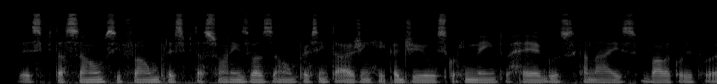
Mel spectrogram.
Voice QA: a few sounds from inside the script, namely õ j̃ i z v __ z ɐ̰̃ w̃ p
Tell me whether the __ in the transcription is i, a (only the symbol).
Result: a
